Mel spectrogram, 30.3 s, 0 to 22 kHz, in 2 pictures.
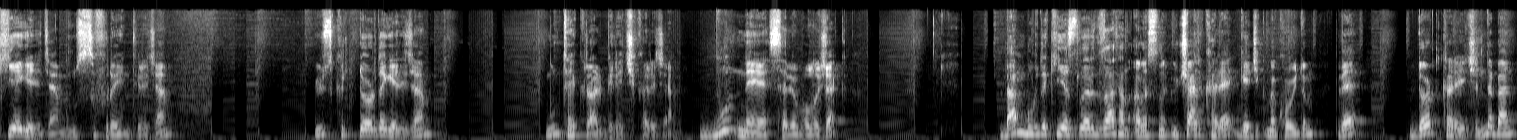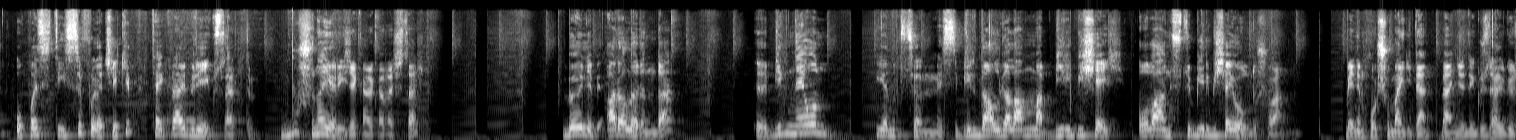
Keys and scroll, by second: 18.8 space, 21.8 space.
